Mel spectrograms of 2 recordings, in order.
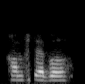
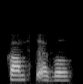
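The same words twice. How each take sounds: Both takes have the same delivery.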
